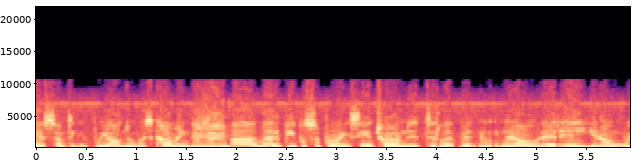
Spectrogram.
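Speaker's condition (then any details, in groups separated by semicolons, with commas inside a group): No condition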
